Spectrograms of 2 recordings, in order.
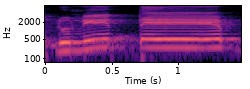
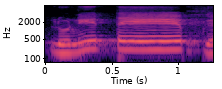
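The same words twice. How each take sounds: First: Louder, very slow, drawn-out "Lu nitip"; same friend's reproach, slower and more exaggerated; exaggerated mock complaint. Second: Louder, slow drawn-out reproach; mock complaint. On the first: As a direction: ham up the nagging friend even more. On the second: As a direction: stretch out "Lu nitip" like a nagging friend. Friend complaining about the errand.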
